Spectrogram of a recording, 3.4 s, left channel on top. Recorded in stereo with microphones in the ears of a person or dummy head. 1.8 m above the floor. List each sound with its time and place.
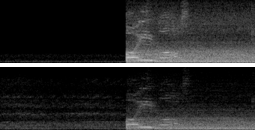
1.7 s a toilet flushing: 70° left (ahead or behind), 0.6 m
